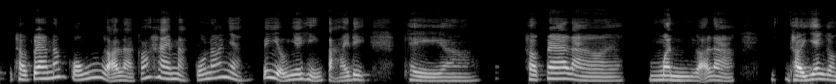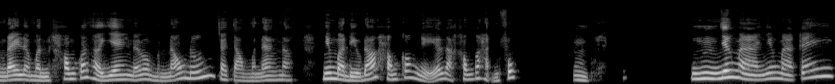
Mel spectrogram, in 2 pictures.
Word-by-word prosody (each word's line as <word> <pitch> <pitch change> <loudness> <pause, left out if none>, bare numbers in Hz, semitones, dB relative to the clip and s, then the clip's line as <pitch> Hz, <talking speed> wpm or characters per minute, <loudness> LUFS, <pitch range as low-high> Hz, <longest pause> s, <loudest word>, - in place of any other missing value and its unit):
thật 220 -3 +1
ra 275 0 +7
nó 330 +4 0
cũng, 265 +10 0
gọi 185 - +4
là, 195 -4 -2
có 275 +11 -2
hai 300 -5 +1
mặt 240 -7 -2
của 220 +3 -2
nó 295 +3 -1
nha. 320 -7 0 0.3
Ví 320 - +1
dụ 180 - +3
như 230 +3 +2
hiện 195 -7 -3
tại 175 -2 -1
đi 220 -1 -1 0.4
thì, 180 -5 -1
ờ, 170 - -5 0.8
thật 220 -2 +2
ra 265 0 +6
là 185 -6 -1 0.4
mình, 205 -2 +2
gọi - - +2
là, 180 -5 -1 0.4
ừ, 225 - -16 0.2
thời 195 -2 +9
gian 245 +2 +4
gần 210 -4 -1
đây 210 +3 +4
là 220 - 0
mình 185 -2 -1
hông 255 0 0
có 305 +3 0
thời 225 - 0
gian 220 +1 +1
để 200 - -2
mà 235 - -1
mình 180 -5 -6
nấu 255 +10 -2
nướng 285 +4 0
cho 235 - -3
chồng 175 -3 -6
mình 165 +1 -6
ăn 205 +2 -4
đâu, 205 - -7 0.3
nhưng 265 +1 +3
mà 230 -3 +3
điều 185 -2 0
đó 290 - +1
hổng 235 0 -2
có 315 - -3
nghĩa 230 - -3
là 255 - -3
không 235 +3 -5
có - - -2
hạnh 250 -11 -9
phúc, 305 +1 -1 0.5
ừm. 205 -3 -5 1.0
Ừm, 260 +1 +3
nhưng 320 +2 +6
mà 235 -7 +1
nhưng 260 +5 -2
mà 225 -5 -3
cái 315 +7 -2
225 Hz, 235 wpm, -20 LUFS, 195-265 Hz, 1.0 s, thời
